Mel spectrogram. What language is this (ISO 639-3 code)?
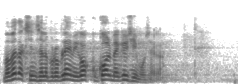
est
